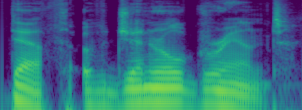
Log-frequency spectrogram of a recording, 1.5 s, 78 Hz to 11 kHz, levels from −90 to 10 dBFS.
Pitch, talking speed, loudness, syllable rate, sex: 95 Hz, 160 wpm, -16 LUFS, 4.4 syllables/s, male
